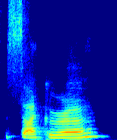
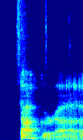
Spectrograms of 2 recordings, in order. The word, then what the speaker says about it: Sakura: And on this bus, he meets Sakura. Am I saying that right? Okay. – Oh yeah, Right. – according to the audiobook, it's Sakura. – Sakura.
